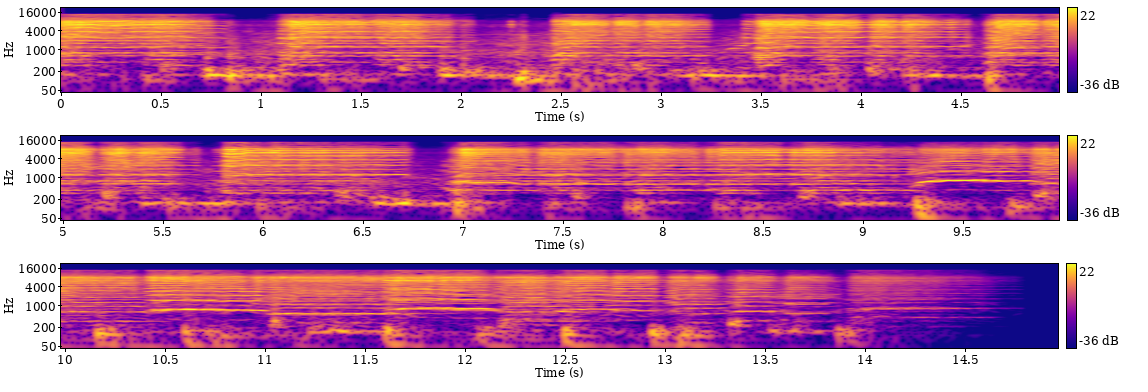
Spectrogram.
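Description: Brass band music, with trumpets and trombones playing held chords and a melody, fading out near the end.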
